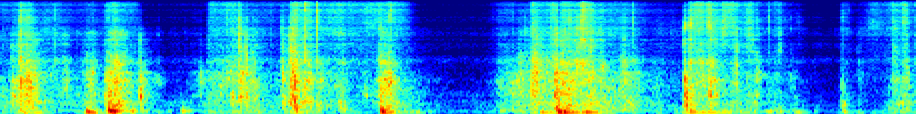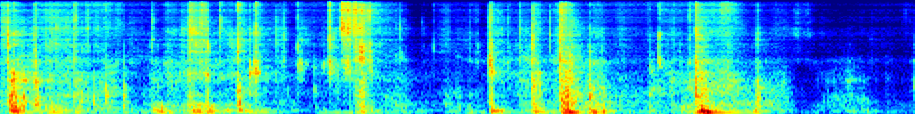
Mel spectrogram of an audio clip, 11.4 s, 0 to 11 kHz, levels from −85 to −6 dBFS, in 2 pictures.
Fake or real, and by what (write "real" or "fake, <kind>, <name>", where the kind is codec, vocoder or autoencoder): fake, codec, SNAC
